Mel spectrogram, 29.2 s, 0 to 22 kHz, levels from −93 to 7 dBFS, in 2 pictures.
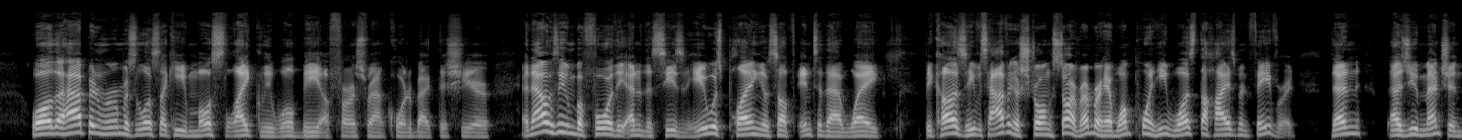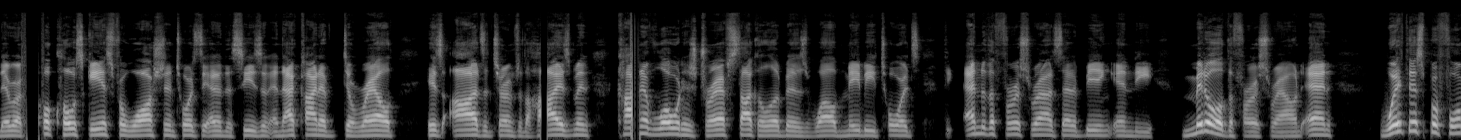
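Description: At 14.83 s an intermittent contact cuts the speech for about 121 ms, just before "close games for". A loose connection opened briefly, leaving crackle at both edges. At 20.03 s, after "in terms of the", the sound drops to silence for 69 ms, then resumes. This is likely a Bluetooth stall, where delayed packets emptied the headphone buffer. At 20.93 s another contact dropout opens for about 82 ms, crackling just before "of lowered his draft".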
